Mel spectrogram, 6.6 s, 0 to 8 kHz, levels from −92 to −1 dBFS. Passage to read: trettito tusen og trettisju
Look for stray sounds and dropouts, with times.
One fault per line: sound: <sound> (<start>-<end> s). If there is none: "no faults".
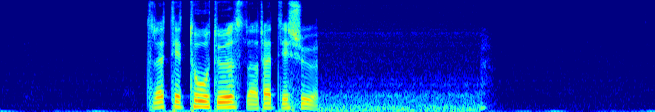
no faults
